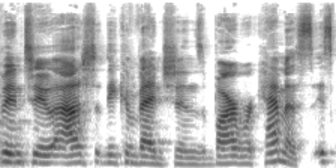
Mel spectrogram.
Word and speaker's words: Kemmis: at the conventions Barbara chemists his chemist is the right way of pronouncing it chemist okay perfect I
